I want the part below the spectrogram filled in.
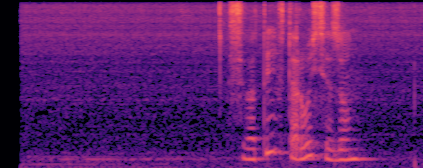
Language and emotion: Russian, neutral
